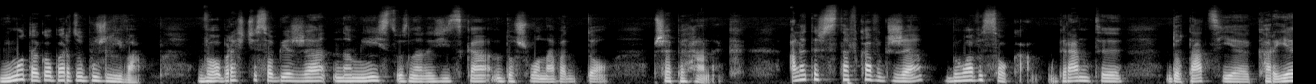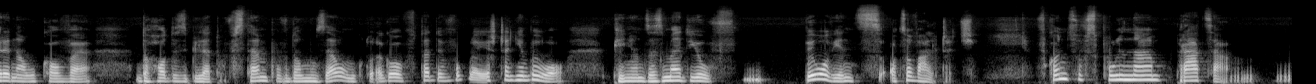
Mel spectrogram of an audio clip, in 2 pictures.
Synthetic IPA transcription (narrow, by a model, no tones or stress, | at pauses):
mʲimɔt̪ɛɡɔbaɾd̪zɔbuʐlʲiva̰ | vɘɔbɾaɕt͡ɕɛsɔbʲjɛʐɛnamʲjejst̪suznalɛʑiskad̪ɔʂwɔnavɛd̪̚d̪ɔ̰ | pʂɛpɘxa̰nɛ̰k | ʔalɛt̪ɛʂst̪afkavɡʐɛ | bɘwavɘsɔkʰa̰ɡɾant̪ʰɘ | d̪ɔt̪at̪sʲjɛkʰaɾjɛɾɘnaukʰɔvɛ | d̪ɔxɔd̪ɘzbʲilɛt̪ufst̪ɛmpuvd̪ɔmuzɛumkt̪uɾʔɛ̰ɡɔft̪ɛd̪ɘvɔɡulɛ̰jɛʂt͡ʂɛɲɛbɘwɔ | pʲjeɲɔnd̪zɛzmɛd̪ʲjuf | b̥ɘwɔvʲjɛnt̪sɔ̰t̪sɔvalt͡ʂɘ̥t͡ɕ | fkɔɲt̪sufspulnapɾat̪sa̰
